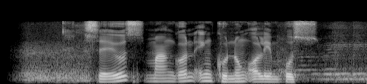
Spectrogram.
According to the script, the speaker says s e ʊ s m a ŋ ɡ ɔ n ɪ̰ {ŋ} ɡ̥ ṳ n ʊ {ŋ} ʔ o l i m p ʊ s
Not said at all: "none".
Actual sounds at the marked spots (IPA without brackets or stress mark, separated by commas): ŋ, ŋ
